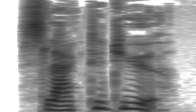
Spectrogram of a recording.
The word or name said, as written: slagtedyr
